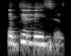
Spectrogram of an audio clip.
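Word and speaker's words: gentilicios: Em espanhol, ele é paroxítona, por isso eu não posso... A sílaba forte vai ser aqui, ó, ali, gentilícios. E não pode ter... Não é gentílico, a sílaba forte é o ti.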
